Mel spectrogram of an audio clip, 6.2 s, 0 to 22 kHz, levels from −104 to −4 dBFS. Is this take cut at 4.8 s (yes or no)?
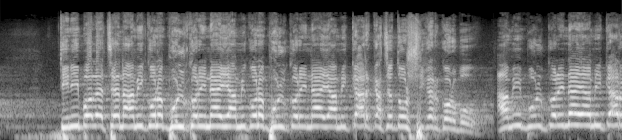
yes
